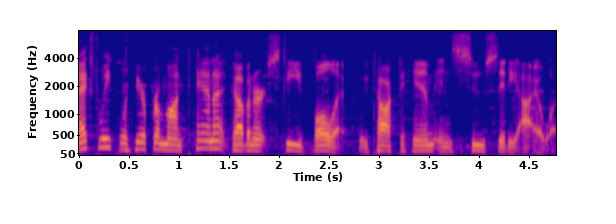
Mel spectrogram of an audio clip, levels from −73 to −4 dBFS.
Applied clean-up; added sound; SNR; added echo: neural separator model SepFormer DNS4.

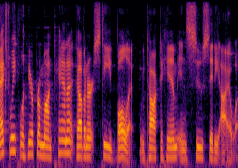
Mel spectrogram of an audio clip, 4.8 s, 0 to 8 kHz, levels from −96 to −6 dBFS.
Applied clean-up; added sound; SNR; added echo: neural mask model DeepFilterNet 3.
